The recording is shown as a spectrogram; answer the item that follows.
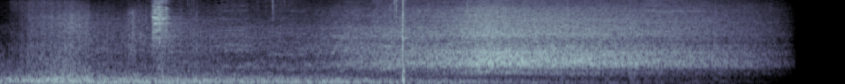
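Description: Cinematic logo-sting sound effect: a low rumbling whoosh swells in and holds, a sharp hit comes about three seconds in, then a brighter shimmer rises and fades out to silence at the end.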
